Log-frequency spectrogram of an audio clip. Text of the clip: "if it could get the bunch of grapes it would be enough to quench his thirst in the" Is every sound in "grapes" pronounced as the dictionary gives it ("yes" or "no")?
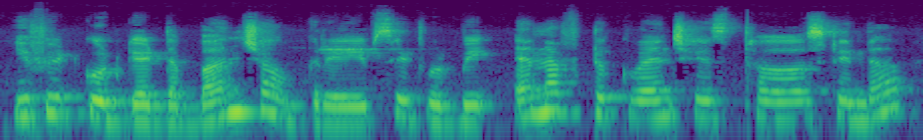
no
